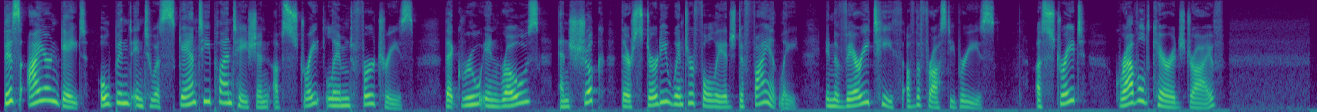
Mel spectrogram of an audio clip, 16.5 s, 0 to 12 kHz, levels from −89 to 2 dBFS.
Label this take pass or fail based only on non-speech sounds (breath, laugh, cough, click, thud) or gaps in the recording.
pass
